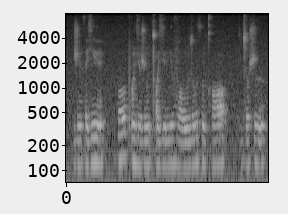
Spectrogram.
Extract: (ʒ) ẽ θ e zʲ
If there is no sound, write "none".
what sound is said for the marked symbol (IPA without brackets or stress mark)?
ʒ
